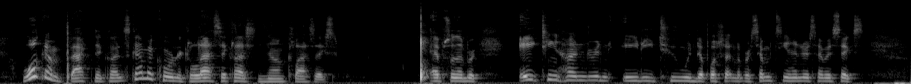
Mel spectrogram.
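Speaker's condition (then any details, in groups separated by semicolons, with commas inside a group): No condition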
